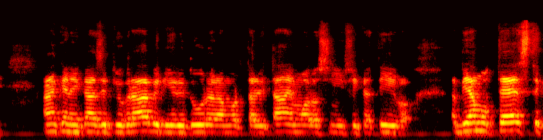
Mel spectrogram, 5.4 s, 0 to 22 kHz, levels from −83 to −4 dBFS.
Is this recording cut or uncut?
uncut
